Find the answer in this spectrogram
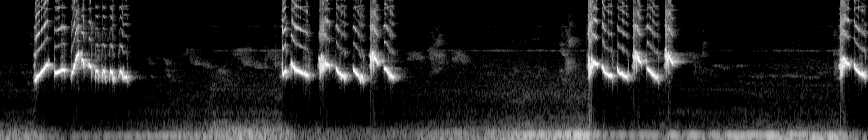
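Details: Orange-headed thrush singing in captivity. Strident whistled phrases, each a rapid string of about six sharp, down-slurred notes, repeat roughly every four seconds with quiet pauses between. A low traffic-like hum runs underneath.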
